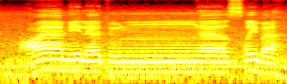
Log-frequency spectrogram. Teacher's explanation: عاملة ناصبة، تو تنوین کے بعد حروف یر ملون میں سے نون ہے، تو دو پیش کی تنوین کا جو ہے ادغام ہوا نون ساکن نون کے اندر، تو یہاں جو ہے ادغام مع الغنہ ہوا۔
